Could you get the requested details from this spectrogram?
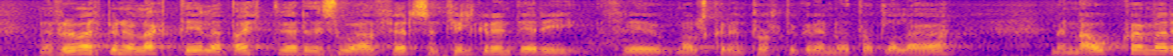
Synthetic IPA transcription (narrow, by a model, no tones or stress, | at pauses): mɛðfɾʏːmar̥pɪnʏmlaxt̪ʰːɪlaðpajht̪vɛɾðɪsuaðfɛɾ̥sɛmt̪ʰɪlkɾejnt̪ɛɾiθɾɪːðʏmawlskɾejnt̪ʰɔl̥t̪ʏkɾejnɔt̪ʰɔt̪lalaɣa | mɛðnaːwkʰvɛmaɾ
